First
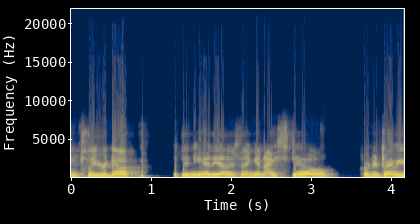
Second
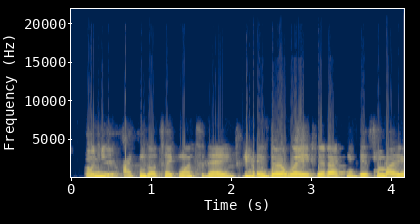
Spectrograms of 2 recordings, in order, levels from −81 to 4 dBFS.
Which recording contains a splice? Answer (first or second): second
